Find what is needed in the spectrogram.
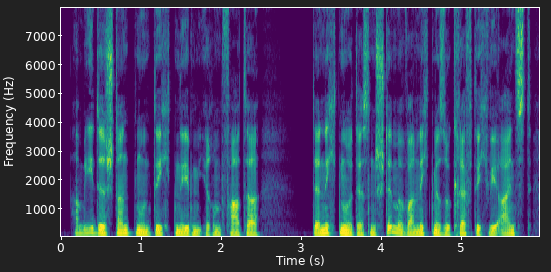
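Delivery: ordinary delivery, nothing marked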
